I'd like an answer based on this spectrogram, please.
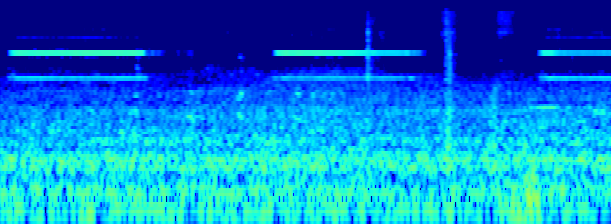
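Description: An electronic beeper sounding three times, each high beep about a second long and two seconds apart, over a steady low rumble of background noise.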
